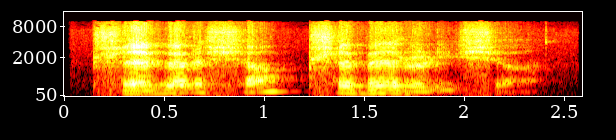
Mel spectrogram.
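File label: "przewrzec", Polish, Kurpie dialect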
